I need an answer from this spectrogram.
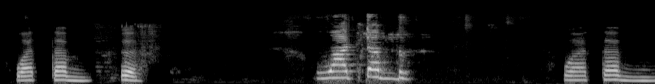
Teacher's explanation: So you need to do qalqala on the ba because you're pausing as well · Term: hard qalqala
